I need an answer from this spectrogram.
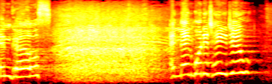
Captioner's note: audience laughs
